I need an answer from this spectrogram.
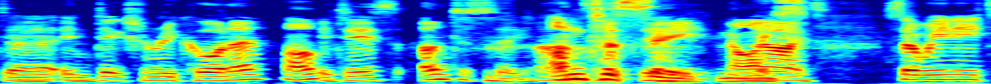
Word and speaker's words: Untersee: How do you pronounce that? I'll just, in Dictionary Corner, it is Untersee.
